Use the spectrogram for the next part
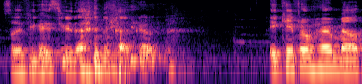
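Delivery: loud, laughing aside to viewers. Real, not acted. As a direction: keep laughing while explaining. Still laughing after the joke.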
